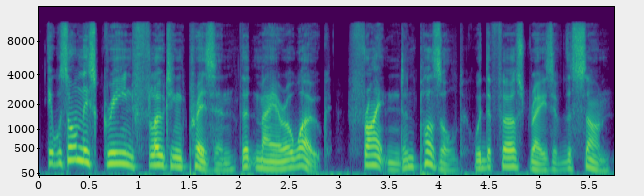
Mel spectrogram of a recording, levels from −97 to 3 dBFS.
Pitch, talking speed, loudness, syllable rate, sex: 140 Hz, 210 wpm, -19 LUFS, 5.1 syllables/s, male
